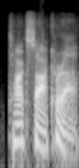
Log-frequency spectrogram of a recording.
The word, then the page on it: toxocara: American English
